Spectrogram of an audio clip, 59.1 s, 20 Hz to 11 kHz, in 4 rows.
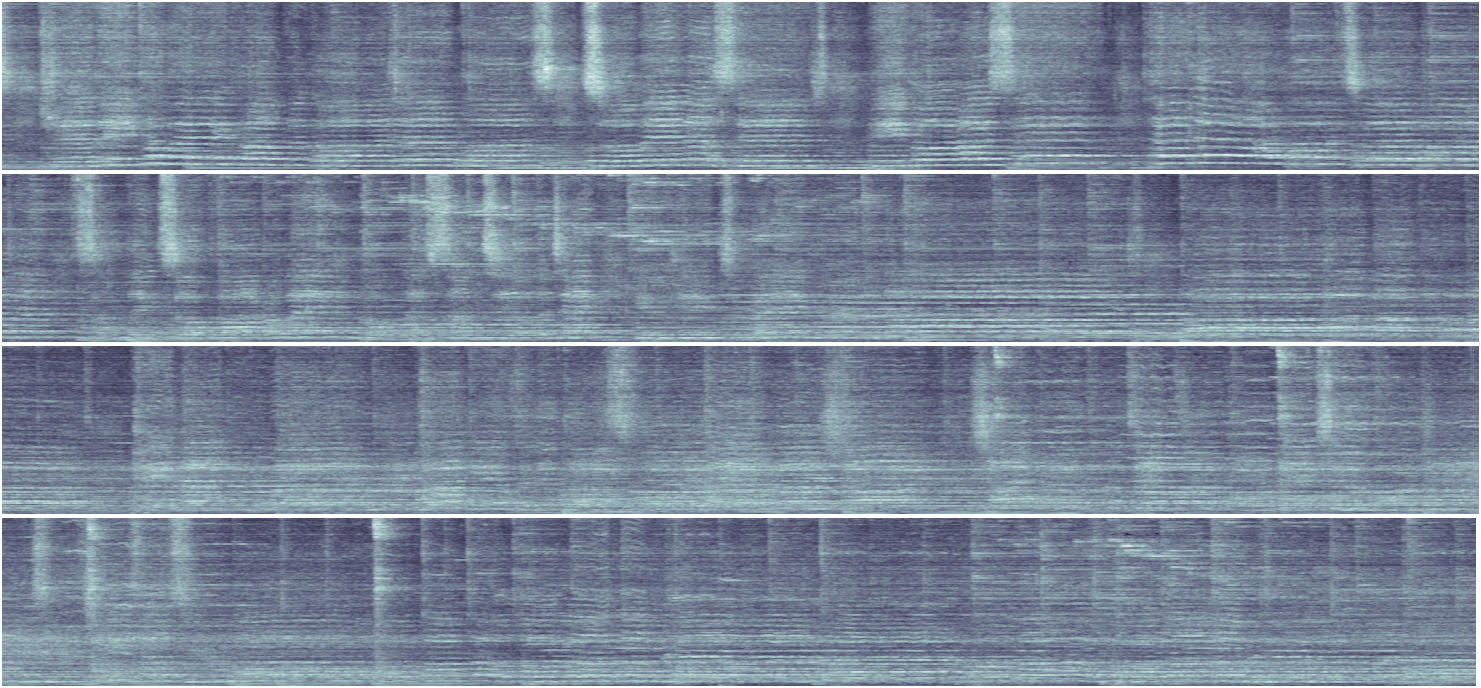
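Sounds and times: choir singing: 0:00.0 - 0:59.0
orchestral accompaniment: 0:00.0 - 0:59.0.

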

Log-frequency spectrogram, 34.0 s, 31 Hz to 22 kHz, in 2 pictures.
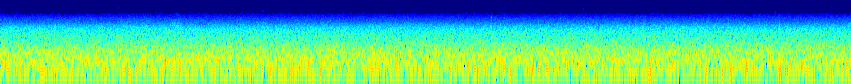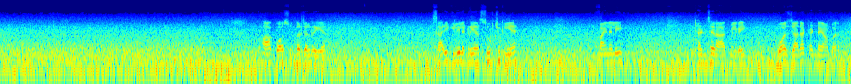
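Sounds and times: steady rushing noise: 0:00.0 - 0:34.0.

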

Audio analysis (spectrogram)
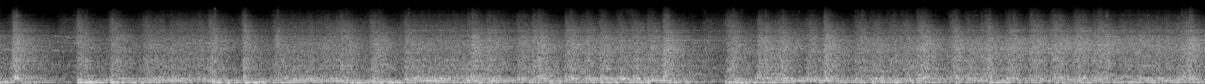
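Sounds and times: frame drums rolling: 0:00.0 - 0:12.0.

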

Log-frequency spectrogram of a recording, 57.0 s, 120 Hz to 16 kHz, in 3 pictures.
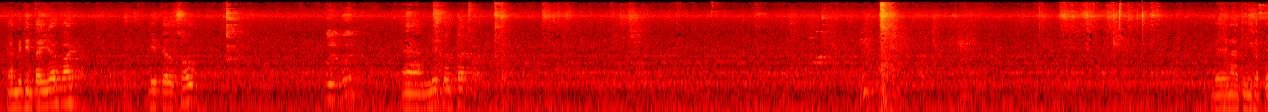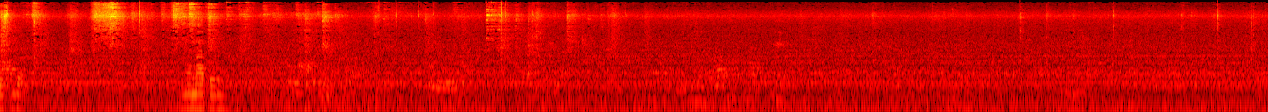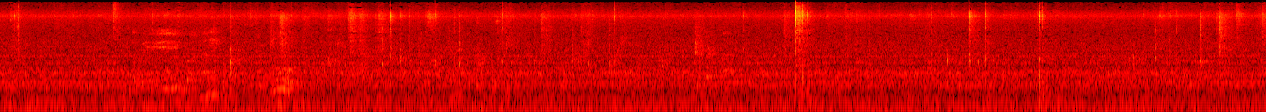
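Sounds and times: steady background hum: 0:00.0 - 0:57.0.

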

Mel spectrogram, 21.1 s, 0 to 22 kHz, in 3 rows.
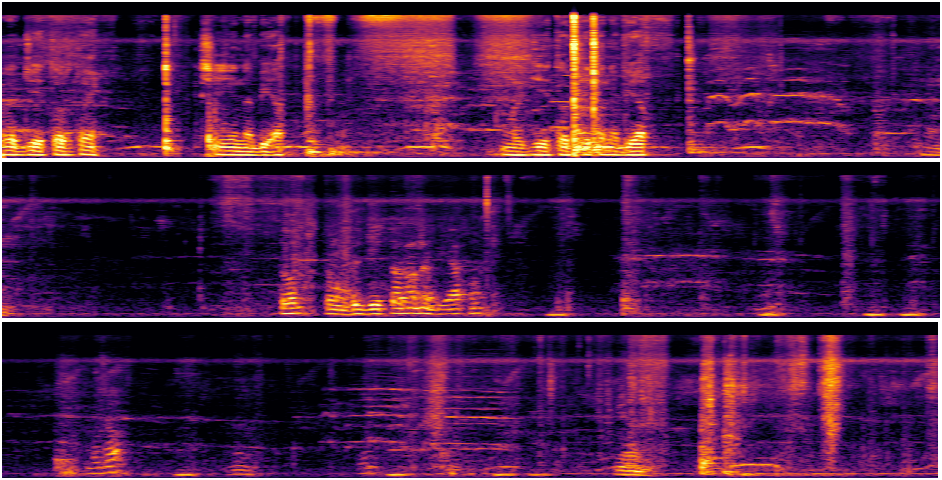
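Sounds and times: rooster crowing: 0:05.2 - 0:07.3, 0:11.6 - 0:13.1, 0:13.9 - 0:20.0.

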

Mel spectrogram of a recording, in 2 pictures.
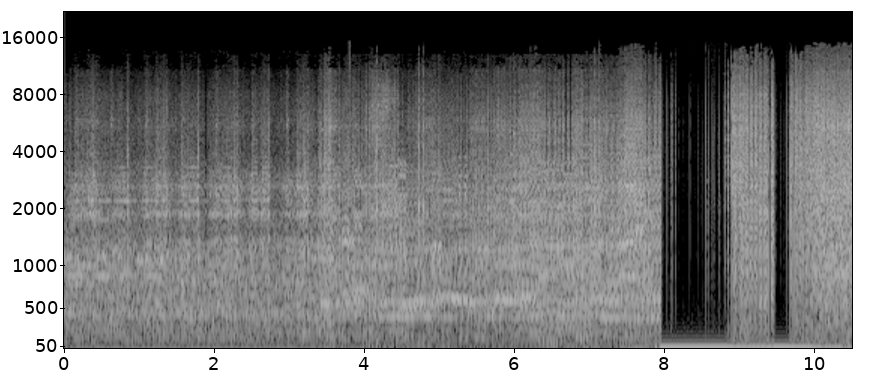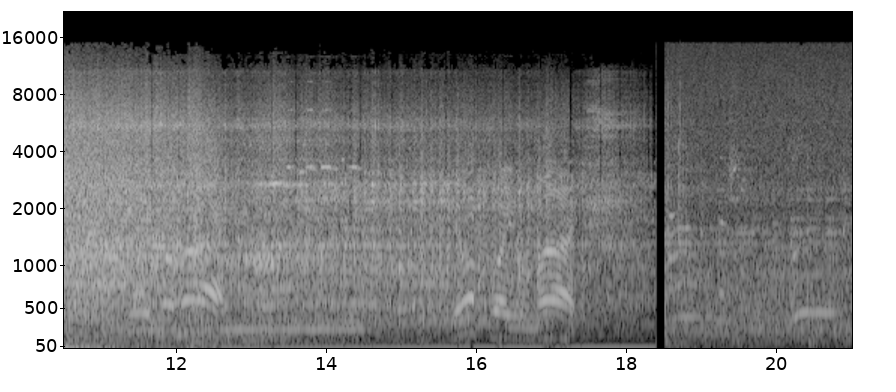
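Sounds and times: loud crash noise: 0:08.9 - 0:14.0.

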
